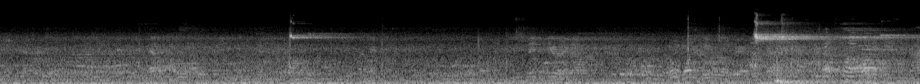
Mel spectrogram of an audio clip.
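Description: A racket smacks a shuttlecock.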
